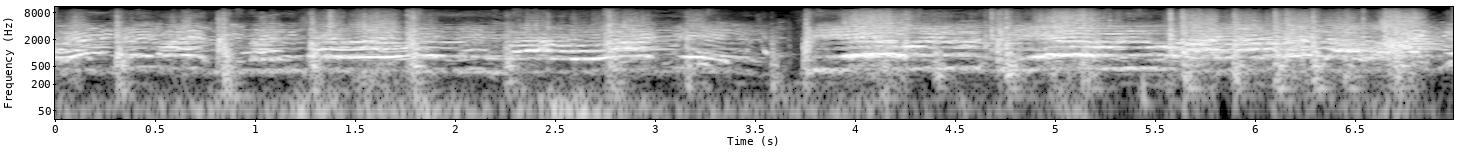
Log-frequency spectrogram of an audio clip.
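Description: A group of people singing and clapping their hands, with sharp claps over several voices.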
